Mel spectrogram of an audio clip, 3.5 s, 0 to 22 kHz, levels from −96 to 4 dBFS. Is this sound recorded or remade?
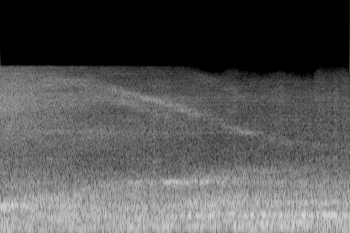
remade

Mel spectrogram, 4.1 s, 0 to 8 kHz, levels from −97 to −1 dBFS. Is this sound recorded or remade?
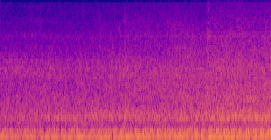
recorded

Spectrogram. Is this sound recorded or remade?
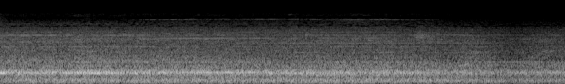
recorded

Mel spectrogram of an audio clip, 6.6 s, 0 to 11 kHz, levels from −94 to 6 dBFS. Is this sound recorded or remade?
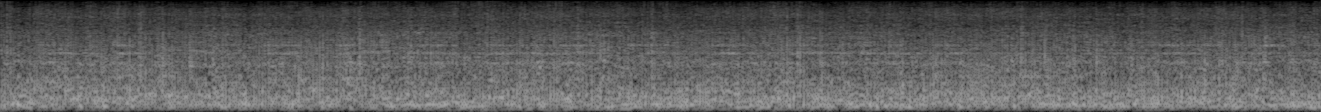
remade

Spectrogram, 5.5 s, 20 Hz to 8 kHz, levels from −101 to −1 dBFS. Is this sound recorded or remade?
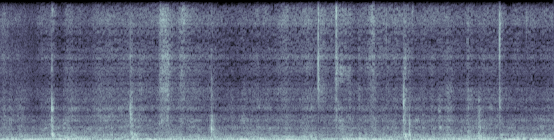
remade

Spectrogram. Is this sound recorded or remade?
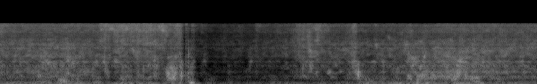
remade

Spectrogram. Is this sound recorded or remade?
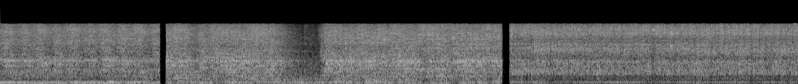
recorded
